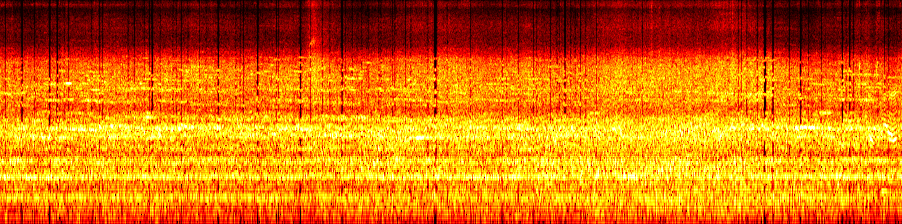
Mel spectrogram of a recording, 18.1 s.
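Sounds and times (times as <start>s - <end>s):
steel wheels rumbling on rail: 0.0s - 18.0s.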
